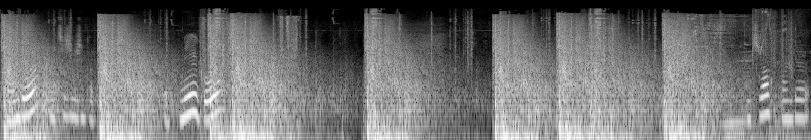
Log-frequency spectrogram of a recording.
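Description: Loud shotgun blasts boom with long ringing tails.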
